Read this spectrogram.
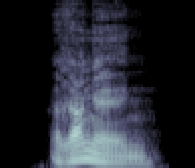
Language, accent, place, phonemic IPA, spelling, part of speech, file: German, Germany, Berlin, /ˈʁaŋəln/, rangeln, verb, De-rangeln.ogg
- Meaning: 1. to jostle, scrap, wrestle (fight physically without dealing serious blows) 2. to jockey, wrangle for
